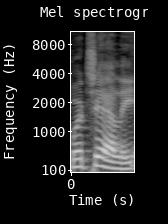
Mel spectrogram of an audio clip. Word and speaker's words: Porcelli: Porcelli, Yes.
